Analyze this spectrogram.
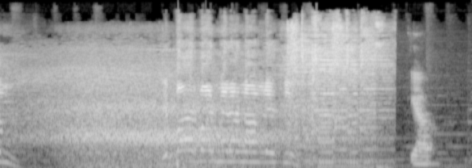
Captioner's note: crowd cheering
